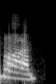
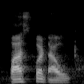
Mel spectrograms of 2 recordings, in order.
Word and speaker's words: Passepartout: Passport. John Passepartout. The pronunciation is John Passepartout. Passport nahi, Passepartout. Don't confuse.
